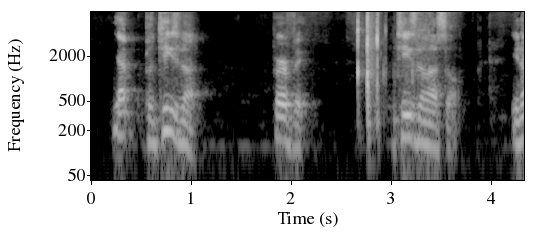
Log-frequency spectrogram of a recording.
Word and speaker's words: platysma: Yep, platysma. Perfect. Platysma muscle. You're not graded on pronunciations.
